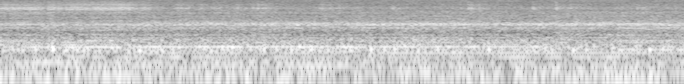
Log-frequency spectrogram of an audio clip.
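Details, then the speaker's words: Bolde Smart Fountain Expresso water dispenser, cooling-kettle mini water pump running: steady loud hissing whir with watery rushing and a faint high whine. Pump still works, but the owner suspects its motor is failing and will soon stop. "Tapi yang untuk kettle pendingin tuh suaranya terlalu kenceng gitu."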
